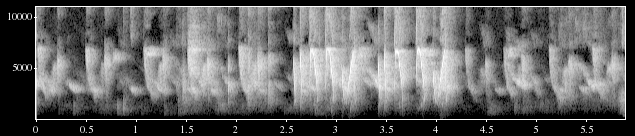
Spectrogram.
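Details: Bar-winged prinia song played to provoke mating urge and aggression in caged birds; soft scattered high chirps build into a loud, fast run of scratchy down-slurred notes, then fade back to quieter twitters.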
